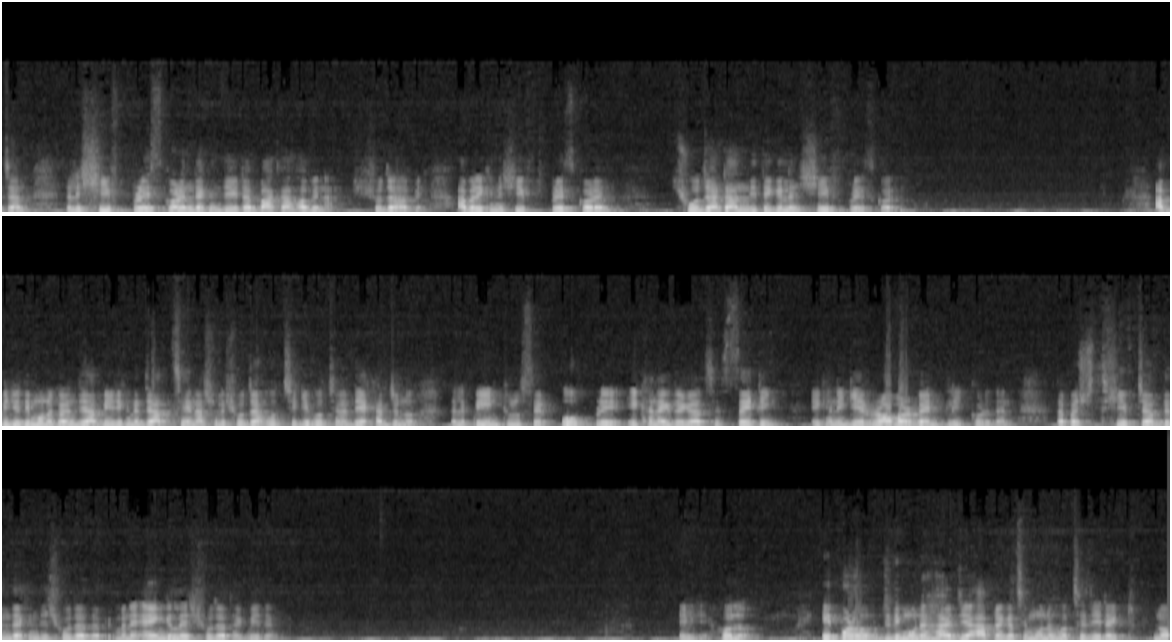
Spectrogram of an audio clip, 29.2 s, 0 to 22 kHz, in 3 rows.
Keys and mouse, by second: 2.4 shift+click, 4.4 shift+click, 16.0 click, 22.0 shift+click, 27.7 space, 27.9 click, 28.2 space.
